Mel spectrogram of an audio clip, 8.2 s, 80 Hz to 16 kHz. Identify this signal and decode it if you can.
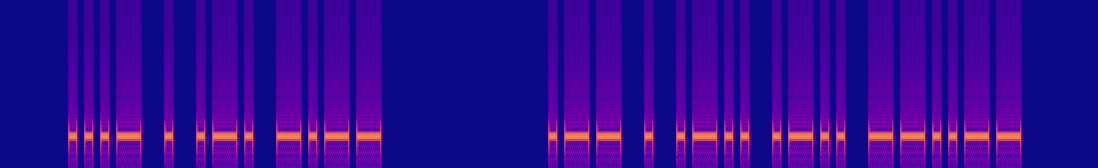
Morse code, heard as a keyed tone, about 20 wpm, 700 Hz. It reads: VERY WELL,
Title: 3x Word-Spacing - Sentences from Top 500 Words - 20wpm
